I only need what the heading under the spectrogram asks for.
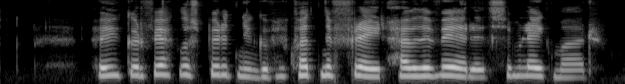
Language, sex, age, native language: Icelandic, female, 13, Icelandic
